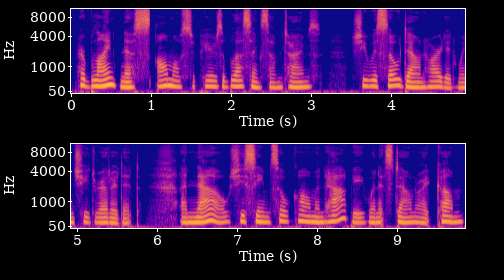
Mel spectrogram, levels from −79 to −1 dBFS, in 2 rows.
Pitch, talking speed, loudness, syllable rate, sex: 175 Hz, 165 wpm, -22 LUFS, 4.5 syllables/s, female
